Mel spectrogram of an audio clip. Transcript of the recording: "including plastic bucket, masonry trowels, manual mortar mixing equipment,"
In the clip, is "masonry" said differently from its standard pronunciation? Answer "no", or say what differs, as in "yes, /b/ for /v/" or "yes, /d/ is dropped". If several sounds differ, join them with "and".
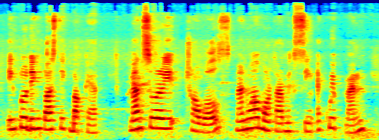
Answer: yes, /n/ is dropped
